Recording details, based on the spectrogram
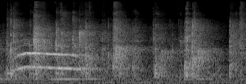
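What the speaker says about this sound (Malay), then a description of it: "Okey, so betul Ahmad, tepuk tangan." A classroom claps for a student who answered correctly, several short bursts of clapping in uneven groups, preceded by a brief tonal squeak or voice.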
